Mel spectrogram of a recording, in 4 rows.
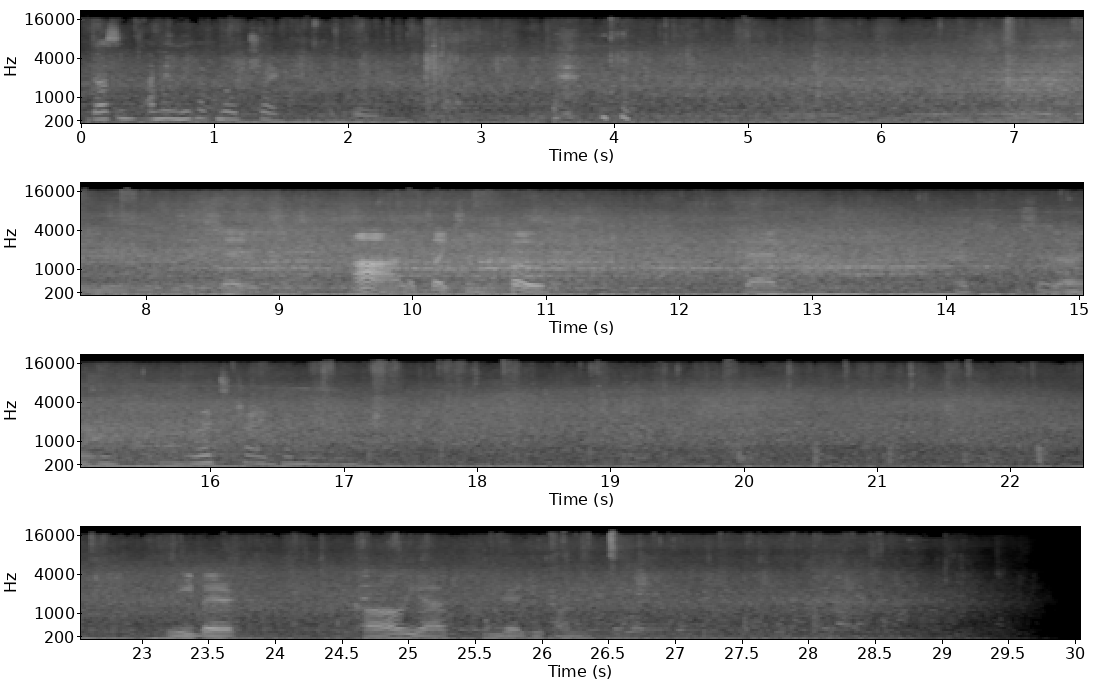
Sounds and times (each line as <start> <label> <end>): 0.8 walking 8.0
16.7 walking 23.0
